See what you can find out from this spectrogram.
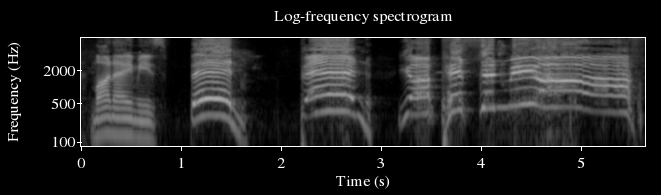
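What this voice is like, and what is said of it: Shouted impression of a character. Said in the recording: “That's a good impression of the... I have to say, that's a good impression of the schizo dad.”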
